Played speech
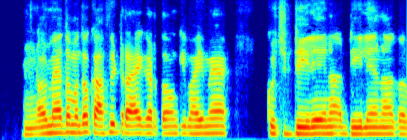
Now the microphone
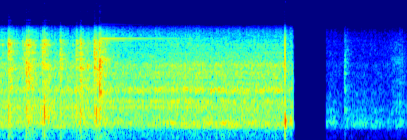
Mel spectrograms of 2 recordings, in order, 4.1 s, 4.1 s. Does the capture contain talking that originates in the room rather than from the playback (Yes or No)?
No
